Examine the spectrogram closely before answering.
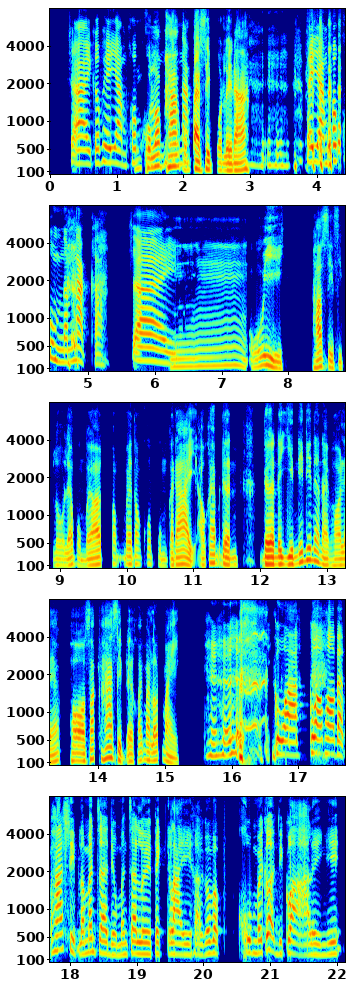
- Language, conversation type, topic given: Thai, unstructured, ระหว่างการออกกำลังกายในยิมกับการวิ่งในสวนสาธารณะ คุณจะเลือกแบบไหน?
- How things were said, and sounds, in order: chuckle; laugh; drawn out: "อืม"; chuckle; laugh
